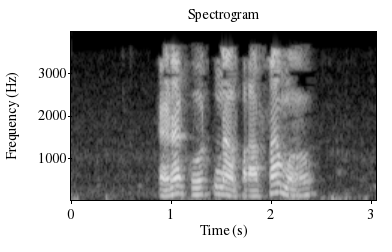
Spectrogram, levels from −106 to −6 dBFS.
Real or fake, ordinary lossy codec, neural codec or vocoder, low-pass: fake; MP3, 24 kbps; vocoder, 44.1 kHz, 80 mel bands, Vocos; 3.6 kHz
